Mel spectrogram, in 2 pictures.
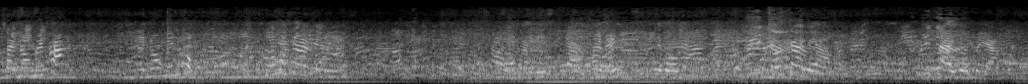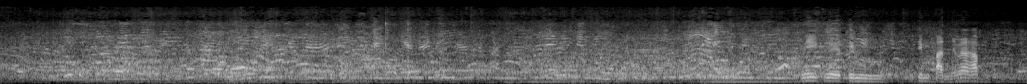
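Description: A crowd of children and adults chatter nearby.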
